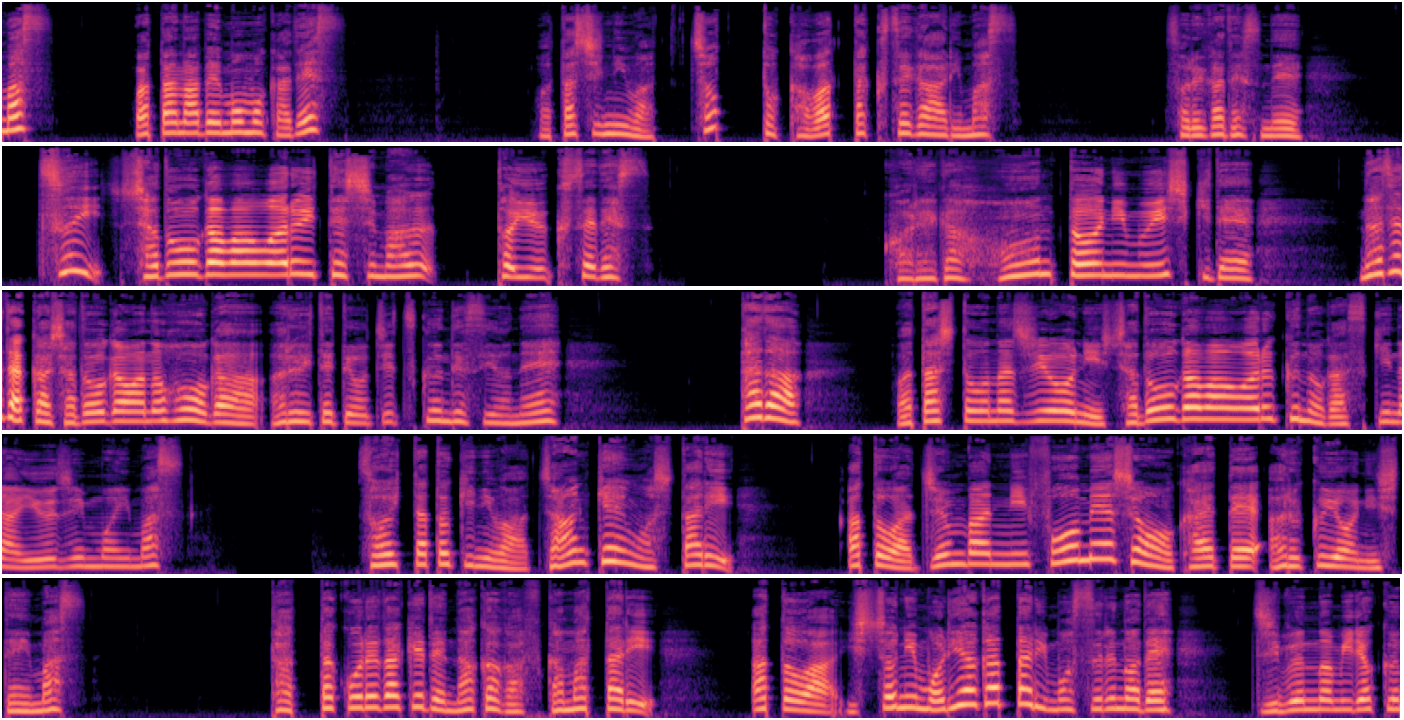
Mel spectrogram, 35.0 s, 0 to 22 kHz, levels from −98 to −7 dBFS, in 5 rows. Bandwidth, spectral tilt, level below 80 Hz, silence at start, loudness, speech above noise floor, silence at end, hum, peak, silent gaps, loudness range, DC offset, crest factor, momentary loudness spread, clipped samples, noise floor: over 20 kHz; -3.5 dB/octave; -66 dBFS; 0 s; -25 LUFS; 56 dB; 0 s; none; -4 dBFS; 10.41-11.10 s, 22.16-22.55 s; 6 LU; under 0.1%; 22 dB; 12 LU; under 0.1%; -81 dBFS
